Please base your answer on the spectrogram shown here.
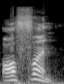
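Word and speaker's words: often: regular होते हैं दे ऑफेन यहां पर यह क्या है ऑप्शन नहीं बोलना बेटा क्योंकि टी इसमें साइलेंट है तो हम इसे बोलेंगे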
